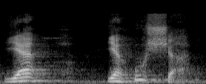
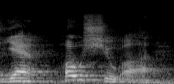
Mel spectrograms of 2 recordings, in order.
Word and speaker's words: Yehoshua: And so they say the name of Yeshua is not Yeshua, it's Yehusha. And I've seen this all over the internet. This is where it comes from. Because they don't know the kibbutz vowel. They say Yehushua, not, I'm sorry, it is Yehoshua, not Yehusha.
